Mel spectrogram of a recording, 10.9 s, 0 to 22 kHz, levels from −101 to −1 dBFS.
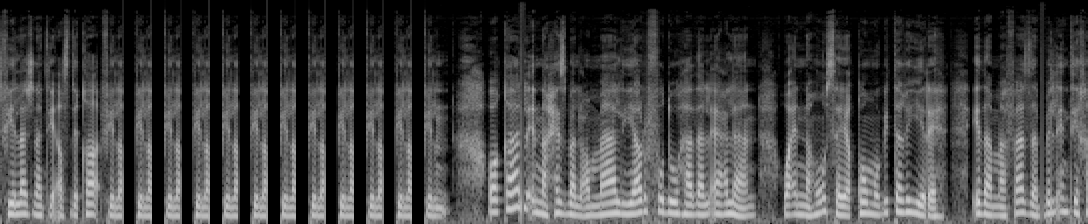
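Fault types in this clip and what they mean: Stutter with silent gaps: From 1.23 to 4.36 s, one 156 ms burst repeats 11 times. Each burst is followed by 133 ms of digital silence, making a steady 289 ms cycle. Playback likely stalled and replayed its last fragment at each retry. The audio meant for that span is lost.
Gap at a join of encoded pieces: Separately encoded sections were joined with their start delay and end padding left in. The continuous sound drops out for 31 ms at 5.21 s and for 32 ms at 10.4 s. The codec smears the edges. The sound resumes where it stopped.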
